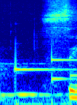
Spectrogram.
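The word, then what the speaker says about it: ศรี: ศาลา ควบ กับ ร เรือ อ่าน ออก เสียง สส ธรรม นี้ มี หลาย คำ นะ คะ คุณ ครู จะ ยก ตัว อย่าง ให้ นัก เรียน ดู จะ ทำ เช่น คำ ว่า สี อ่าน ว่า สี โศก เศร้า อ่าน ว่า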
